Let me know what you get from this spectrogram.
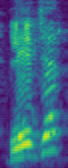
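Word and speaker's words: ledger: हैज हैेज मीन्स झाड़ी लेजर लेजर मींस वही खाता डी डी के बाद जी आया डी साइलेंट है जी से पहले डी है साइलेंट है लेजर लेजर मीन्स वही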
